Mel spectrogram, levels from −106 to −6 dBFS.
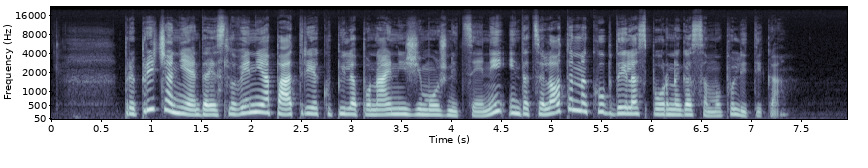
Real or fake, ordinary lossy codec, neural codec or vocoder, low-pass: real; none; none; 19.8 kHz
